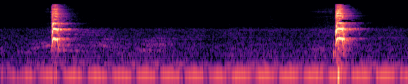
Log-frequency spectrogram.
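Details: Baby rain frog giving two short, sharp squeaks about three seconds apart, each bright and harmonic-rich, over a steady low electrical-sounding hum in a quiet indoor space.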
